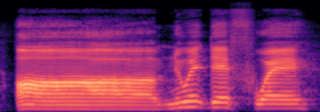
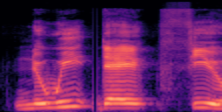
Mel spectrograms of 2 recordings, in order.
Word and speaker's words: Nuit de Feu: Nuit de Feu, or Nuit de Feu, I believe is how you say it.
